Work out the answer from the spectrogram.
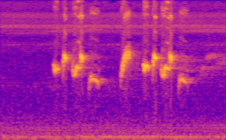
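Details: Red-whiskered bulbul, a wild bird, in a 'teacher' song. Lively whistled phrases are delivered twice in quick succession, each a rising swoop and chirpy notes ending on a lower slurred whistle.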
